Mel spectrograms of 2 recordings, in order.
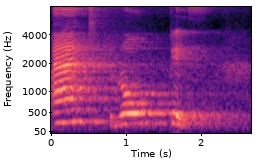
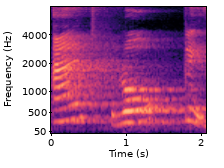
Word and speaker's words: Androcles: Androcles, pronounced as Androcles, was a slave.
